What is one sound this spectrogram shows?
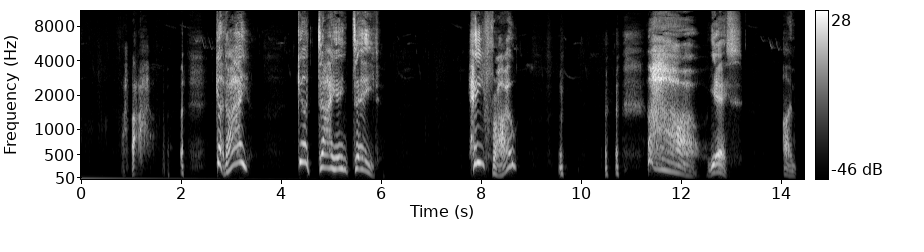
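An elderly man talks with animation close to the microphone.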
